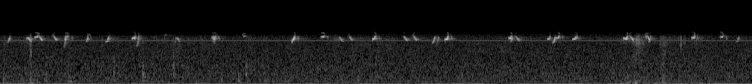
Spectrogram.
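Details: High, thin cheeping from a group of baby chicks, quick single and doubled peeps overlapping at an uneven pace, with a steady background hum throughout.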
